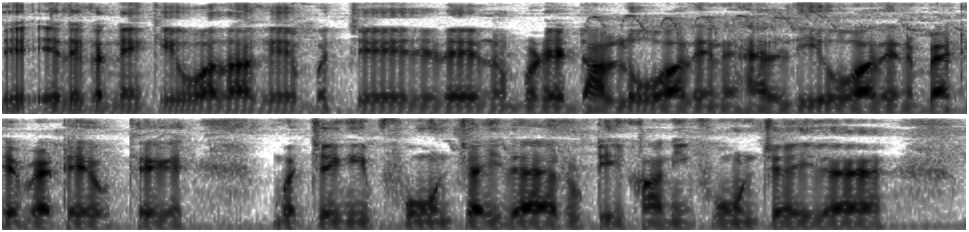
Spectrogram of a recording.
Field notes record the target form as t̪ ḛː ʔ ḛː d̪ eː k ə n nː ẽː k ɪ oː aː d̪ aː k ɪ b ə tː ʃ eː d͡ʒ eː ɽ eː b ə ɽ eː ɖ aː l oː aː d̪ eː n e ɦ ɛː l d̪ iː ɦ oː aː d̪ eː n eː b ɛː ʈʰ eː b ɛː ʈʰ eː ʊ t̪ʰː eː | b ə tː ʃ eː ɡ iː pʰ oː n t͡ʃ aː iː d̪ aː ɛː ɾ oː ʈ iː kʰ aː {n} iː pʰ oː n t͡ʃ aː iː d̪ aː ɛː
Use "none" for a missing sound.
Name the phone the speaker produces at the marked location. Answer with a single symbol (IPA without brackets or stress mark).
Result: n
